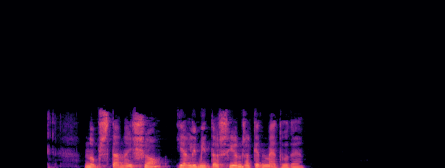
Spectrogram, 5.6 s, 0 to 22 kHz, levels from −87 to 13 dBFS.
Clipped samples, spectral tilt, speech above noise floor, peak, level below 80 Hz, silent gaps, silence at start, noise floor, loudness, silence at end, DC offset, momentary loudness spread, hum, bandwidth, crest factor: under 0.1%; -5 dB/octave; 72 dB; -2 dBFS; -58 dBFS; none; 0.6 s; -89 dBFS; -18 LUFS; 1.75 s; under 0.1%; 8 LU; none; 8 kHz; 18 dB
